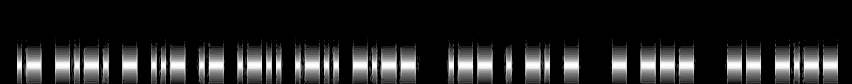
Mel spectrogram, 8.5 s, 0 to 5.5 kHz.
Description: Morse code, heard as a keyed tone, about 25 wpm, 600 Hz. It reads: ACTUALLY WENT TO MY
